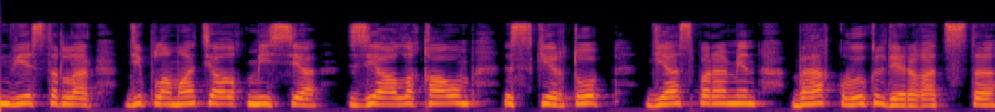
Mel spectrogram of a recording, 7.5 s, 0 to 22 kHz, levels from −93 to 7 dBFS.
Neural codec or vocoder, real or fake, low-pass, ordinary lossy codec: vocoder, 44.1 kHz, 128 mel bands every 256 samples, BigVGAN v2; fake; 9.9 kHz; none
